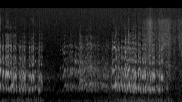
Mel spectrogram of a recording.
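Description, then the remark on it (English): Heritage turkeys gobble on a family farm in Massachusetts in rapid, warbling bursts, with a loud burst at the start, a short pause, then more overlapping gobbles from a flock, over a low rumble of background noise. “Behind her mustard-colored farmhouse, small fields bordered by stone walls are dotted with sheep and turkeys.”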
